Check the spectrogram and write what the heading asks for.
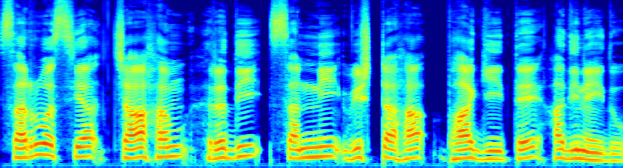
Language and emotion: Kannada, neutral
